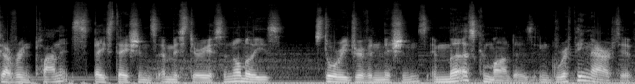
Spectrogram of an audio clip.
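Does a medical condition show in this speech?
No.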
